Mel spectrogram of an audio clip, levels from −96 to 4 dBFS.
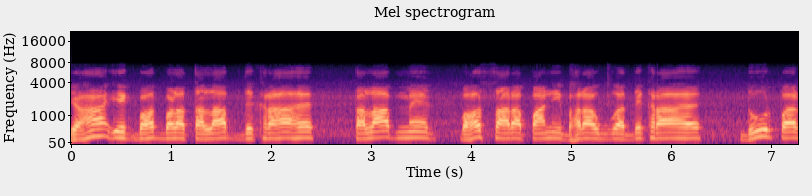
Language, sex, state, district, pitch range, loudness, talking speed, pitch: Hindi, male, Jharkhand, Jamtara, 150-170 Hz, -13 LUFS, 175 wpm, 160 Hz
